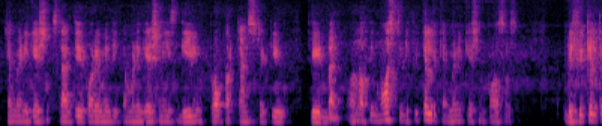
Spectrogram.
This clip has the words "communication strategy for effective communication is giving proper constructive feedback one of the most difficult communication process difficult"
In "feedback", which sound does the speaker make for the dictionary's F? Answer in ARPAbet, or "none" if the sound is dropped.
F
